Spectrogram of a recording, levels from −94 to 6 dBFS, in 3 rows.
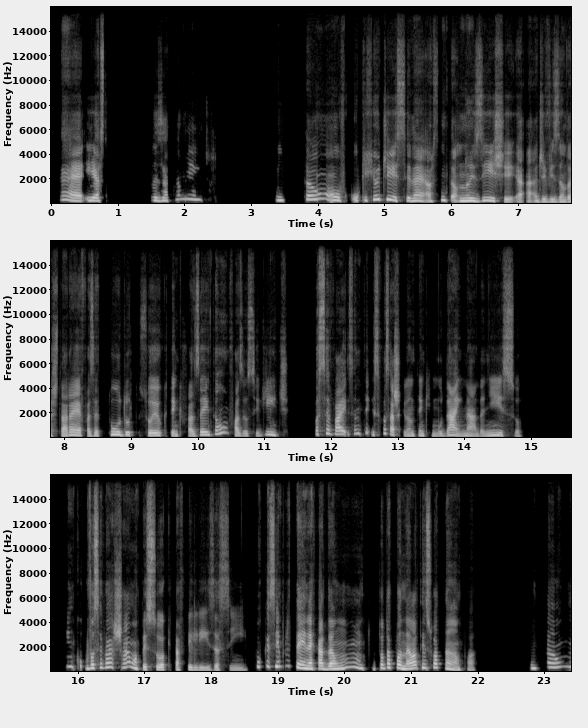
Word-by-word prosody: É, 240 Hz, -8 st, +3 dB
e 240 Hz, 0 st, +3 dB
ass 230 Hz, -, +1 dB, 0.8 s
exatamente. 315 Hz, +8 st, -4 dB, 1.1 s
Então, 320 Hz, +5 st, -1 dB
o -, -, +2 dB
f -, -, -20 dB
o 245 Hz, -, -2 dB
que 255 Hz, -, -5 dB
que 320 Hz, -, -1 dB
eu 340 Hz, -, +3 dB
disse, 265 Hz, -7 st, +1 dB
né, 220 Hz, 0 st, +2 dB
assim: 210 Hz, 0 st, -4 dB
"Então, 270 Hz, -2 st, -1 dB
não 215 Hz, +1 st, +6 dB
existe 215 Hz, -5 st, +1 dB, 0.2 s
a -, -, -6 dB
a -, -, -1 dB
divisão 175 Hz, -1 st, -3 dB
das 165 Hz, 0 st, -3 dB
tarefas? 185 Hz, -2 st, 0 dB
É 175 Hz, -, -2 dB
tudo, 210 Hz, -4 st, +2 dB
sou 185 Hz, -, -2 dB
eu 195 Hz, +2 st, +2 dB
que 200 Hz, -, -28 dB
tenho 165 Hz, -1 st, -3 dB
que -, -, -23 dB
fazer? 165 Hz, +7 st, -1 dB
Então, 225 Hz, +7 st, -2 dB
vamos 400 Hz, -1 st, -9 dB
fazer 180 Hz, -4 st, -3 dB
o -, -, -7 dB
seguinte? 195 Hz, +5 st, -6 dB, 0.4 s
Você 275 Hz, +4 st, -2 dB
vai 265 Hz, -1 st, +1 dB
você -, -, -14 dB
não 330 Hz, -, -5 dB
tem 370 Hz, -, -12 dB
e 215 Hz, -, -6 dB
se 220 Hz, -, -14 dB
você 330 Hz, -6 st, -4 dB
acha 225 Hz, 0 st, +1 dB
que -, -, -11 dB
não 175 Hz, 0 st, -4 dB
tem 175 Hz, -1 st, -6 dB
que 180 Hz, -, -15 dB
mudar 165 Hz, +6 st, 0 dB
em 165 Hz, -, -6 dB
nada 155 Hz, -3 st, -5 dB
nisso, 180 Hz, +2 st, -3 dB, 1.0 s
enco 390 Hz, -2 st, -8 dB
você 285 Hz, +7 st, +3 dB
vai 345 Hz, +2 st, +3 dB
achar 345 Hz, +1 st, -1 dB
uma 300 Hz, -8 st, +4 dB
pessoa 190 Hz, -1 st, +3 dB
que 180 Hz, -, -25 dB
tá 175 Hz, -, +1 dB
feliz 160 Hz, -3 st, -4 dB
assim," 145 Hz, -1 st, -8 dB
porque 405 Hz, +2 st, -2 dB
sempre 410 Hz, +2 st, +1 dB
tem, 295 Hz, -6 st, +8 dB
né, 230 Hz, -1 st, +9 dB
cada 220 Hz, -2 st, +6 dB
um 280 Hz, +6 st, +2 dB, 0.2 s
toda 280 Hz, +6 st, +3 dB
panela 255 Hz, -5 st, +6 dB
tem 300 Hz, +3 st, 0 dB
sua 310 Hz, +2 st, +2 dB
tampa. 180 Hz, -, -1 dB, 0.8 s
Então 340 Hz, +7 st, -2 dB
225 Hz, 190 wpm, -23 LUFS, 180-305 Hz, 1.1 s, né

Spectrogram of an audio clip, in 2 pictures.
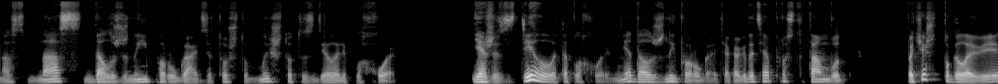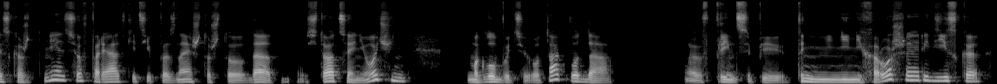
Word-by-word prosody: нас 100 Hz, 0 st, -5 dB
нас, 110 Hz, +8 st, +6 dB
должны 105 Hz, +2 st, 0 dB
поругать 100 Hz, -6 st, -3 dB
за 90 Hz, -, -9 dB
то, 110 Hz, +5 st, -7 dB
что 105 Hz, -3 st, -10 dB
мы 105 Hz, +10 st, -4 dB
что-то 115 Hz, -4 st, -7 dB
сделали 95 Hz, +1 st, -2 dB
плохое. -, -, -6 dB, 0.8 s
"Я 120 Hz, 0 st, +8 dB
же 100 Hz, -3 st, 0 dB
сделал 120 Hz, -, +7 dB
это 105 Hz, -, -4 dB
плохое, -, -, -10 dB
меня 120 Hz, +9 st, -1 dB
должны 115 Hz, +1 st, +1 dB
поругать". 95 Hz, -6 st, -5 dB
А -, -, -4 dB
когда 105 Hz, +6 st, -1 dB
тя 140 Hz, +2 st, +1 dB
просто 145 Hz, +1 st, -4 dB
там 115 Hz, -3 st, +3 dB
вот 100 Hz, -1 st, -2 dB, 0.6 s
почешут 235 Hz, 0 st, +1 dB
по -, -, 0 dB
голове 105 Hz, +1 st, +5 dB
и -, -, +1 dB
скажут: 110 Hz, -3 st, -5 dB
"Нет, 200 Hz, +3 st, -2 dB
всё 170 Hz, -4 st, -2 dB
в 170 Hz, -, -14 dB
порядке, 125 Hz, -3 st, -2 dB
типа, 100 Hz, -2 st, -5 dB
знаешь, 115 Hz, +3 st, -3 dB
то, -, -, -9 dB
что 95 Hz, -2 st, -4 dB
да, 110 Hz, +1 st, 0 dB, 0.3 s
ситуация 145 Hz, -3 st, +2 dB
не 95 Hz, 0 st, -6 dB
очень, 190 Hz, -7 st, -2 dB, 0.6 s
могло 110 Hz, +3 st, +2 dB
быть 100 Hz, -3 st, -4 dB
и -, -, -7 dB
вот 95 Hz, -1 st, -6 dB
так 220 Hz, +4 st, +1 dB
вот, 145 Hz, -4 st, +1 dB
да, 90 Hz, -5 st, -2 dB, 0.7 s
э, 90 Hz, +1 st, -4 dB
в -, -, -9 dB
принципе, 100 Hz, -3 st, -1 dB
ты 145 Hz, -, -1 dB
не 110 Hz, -3 st, +1 dB
нехорошая 195 Hz, -, 0 dB
редиска, 170 Hz, -5 st, -1 dB
110 Hz, 170 wpm, -25 LUFS, 100-140 Hz, 0.8 s, Я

